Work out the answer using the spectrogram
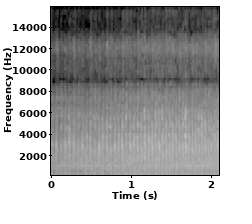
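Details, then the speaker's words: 1953 Allis-Chalmers WD tractor, engine idling high, running with a slight miss, tested in gear: hard metallic clatter riding each beat, first suspected in left final drive but actually loose top link bracket rattling. "Oh, it's just that top link bracket. Yeah, that's all it is. Okay, that's good. Oh, we had some kind of clanking bearing noise. It's just piece of steel rattling around."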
